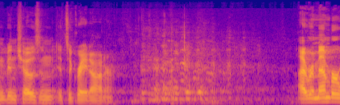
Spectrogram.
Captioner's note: laughter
